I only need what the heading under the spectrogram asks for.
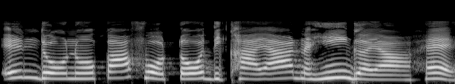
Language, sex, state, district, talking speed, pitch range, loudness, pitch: Hindi, male, Madhya Pradesh, Dhar, 105 wpm, 255-290 Hz, -13 LUFS, 265 Hz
